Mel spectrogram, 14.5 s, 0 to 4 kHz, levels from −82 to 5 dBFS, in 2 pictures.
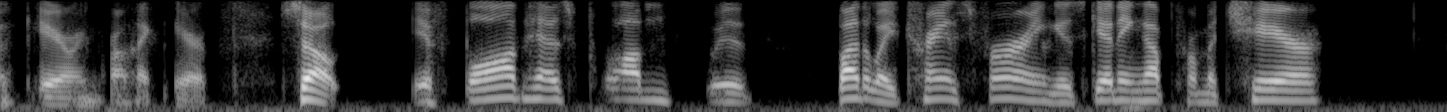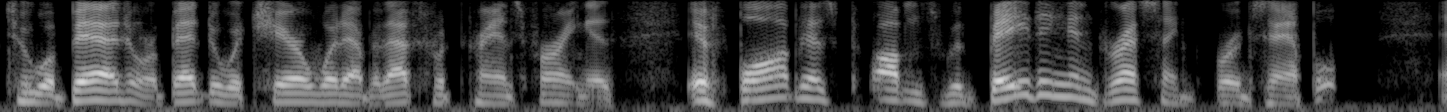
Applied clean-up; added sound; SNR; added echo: neural diffusion model UNIVERSE++.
